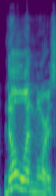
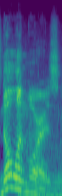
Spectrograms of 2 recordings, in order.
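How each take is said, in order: First: Said in the usual way. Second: Slowly drawn out with a rising end; "No one mores" drawn out slow, rising at the end; slow, mocking repeat. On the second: Real, not acted. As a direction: savour the odd phrase "No one mores" slowly.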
